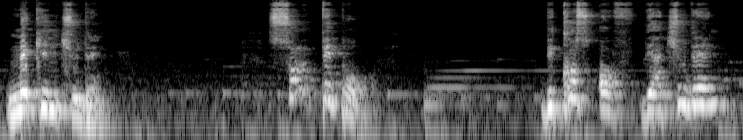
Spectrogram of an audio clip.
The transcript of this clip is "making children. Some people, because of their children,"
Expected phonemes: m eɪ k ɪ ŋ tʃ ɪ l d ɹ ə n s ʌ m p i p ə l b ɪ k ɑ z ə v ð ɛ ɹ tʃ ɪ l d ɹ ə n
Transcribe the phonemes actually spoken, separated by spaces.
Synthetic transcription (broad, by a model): m eɪ k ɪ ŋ tʃ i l d ɹ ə n s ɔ m p i p ə l b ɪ k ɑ s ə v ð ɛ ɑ tʃ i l d ɹ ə n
